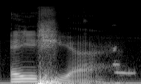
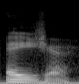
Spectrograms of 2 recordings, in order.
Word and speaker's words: Asia: This is not Asia. It is not correct pronunciation. The correct pronunciation will be Asia.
